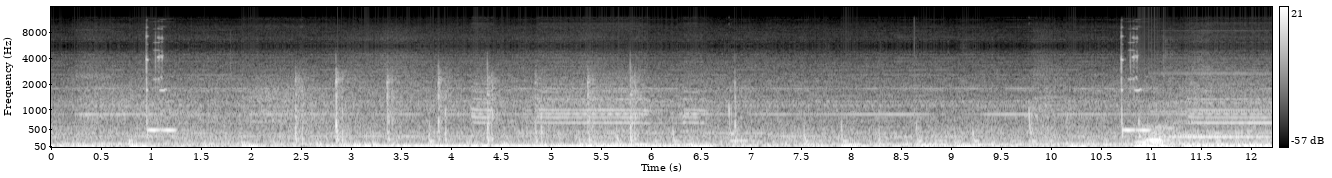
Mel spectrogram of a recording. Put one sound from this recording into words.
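A soft electronic chime sounds as a menu opens.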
